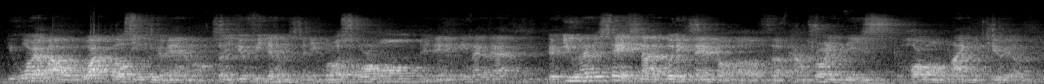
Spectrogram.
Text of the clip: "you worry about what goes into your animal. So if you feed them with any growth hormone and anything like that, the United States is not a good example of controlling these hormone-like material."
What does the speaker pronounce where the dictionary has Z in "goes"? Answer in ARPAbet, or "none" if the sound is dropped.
S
